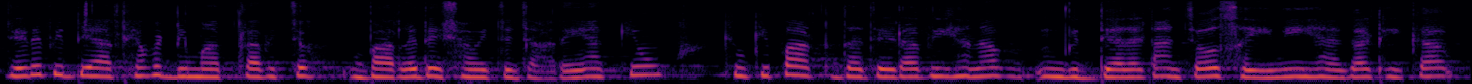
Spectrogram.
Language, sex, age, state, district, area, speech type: Punjabi, female, 18-30, Punjab, Fatehgarh Sahib, rural, spontaneous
